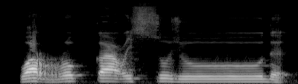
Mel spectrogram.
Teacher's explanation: پھر اس عین کو ہم نے سین کے ساتھ ملانا ہے، سین کو ہم نے سیٹی کے ساتھ پڑھنا ہے، 2 بار پڑھنا ہے اور سختی کے ساتھ پڑھنا ہے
